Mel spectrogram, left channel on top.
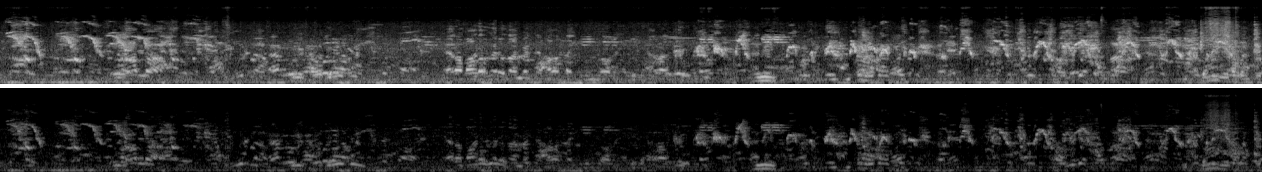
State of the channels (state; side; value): quieter; right; 17.9 dB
